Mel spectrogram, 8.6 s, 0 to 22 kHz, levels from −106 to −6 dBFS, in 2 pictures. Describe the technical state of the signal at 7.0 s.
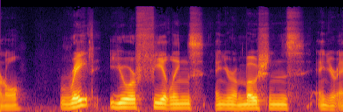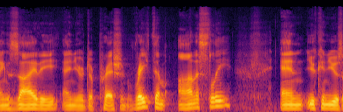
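At 7.0 s the speech signal is intact, with no audible fault at that moment.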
